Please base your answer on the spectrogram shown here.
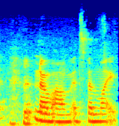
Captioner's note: giggling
